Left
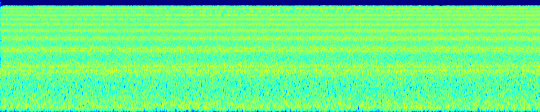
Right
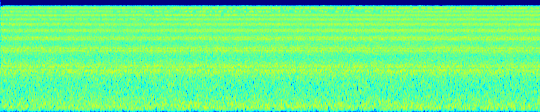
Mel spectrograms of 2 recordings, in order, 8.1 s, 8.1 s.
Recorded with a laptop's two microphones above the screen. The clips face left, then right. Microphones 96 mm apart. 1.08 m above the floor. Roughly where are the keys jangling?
I don't hear keys jangling.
